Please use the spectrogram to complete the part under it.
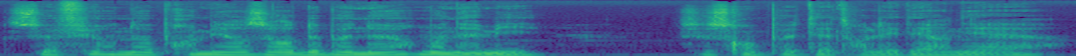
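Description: A man reading an audiobook, voicing a tender, earnest young woman in love, softly and gravely. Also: medium pitch, normal speed, lightly acted.

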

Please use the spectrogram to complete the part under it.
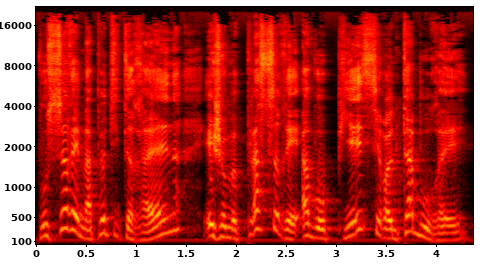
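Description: A woman's voice: on the low side, sing-song, moderate pace, darkish tone. A woman voicing a coaxing, boastful underworld king. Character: underworld king, smooth-talking and possessive. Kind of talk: audiobook character reading.

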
